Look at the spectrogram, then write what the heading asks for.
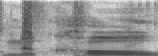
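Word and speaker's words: Nichole: Who spells Nicole with an H? I do. The H is silent, she said, spinning back around and trying to glare and smile at the same time.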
